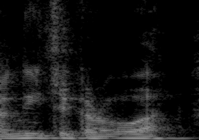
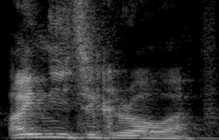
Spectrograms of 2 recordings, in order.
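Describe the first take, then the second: First: Said in the usual way. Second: Louder, pressing down on I; louder insistent repeat. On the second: Retold or imitated. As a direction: say it again like scolding yourself. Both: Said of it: "you look in the mirror and you go".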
